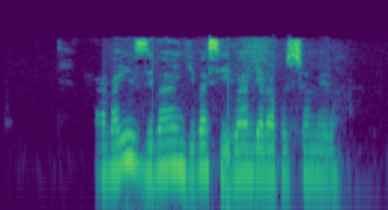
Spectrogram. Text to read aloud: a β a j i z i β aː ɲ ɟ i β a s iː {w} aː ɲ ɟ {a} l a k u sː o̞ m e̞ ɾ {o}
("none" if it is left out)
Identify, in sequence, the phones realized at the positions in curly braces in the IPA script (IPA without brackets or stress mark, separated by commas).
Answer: β, a, o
